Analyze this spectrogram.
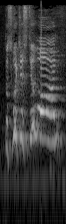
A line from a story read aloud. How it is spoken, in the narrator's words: shout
